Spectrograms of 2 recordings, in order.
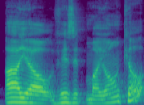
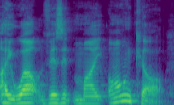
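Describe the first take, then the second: First: 'I will' is shortened into one syllable. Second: 'I will' is said as two full words.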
